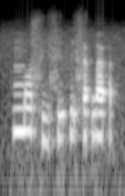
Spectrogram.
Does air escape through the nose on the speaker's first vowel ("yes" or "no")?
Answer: no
